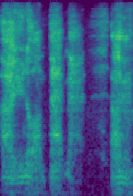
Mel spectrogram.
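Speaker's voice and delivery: hushed, whispered voice.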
